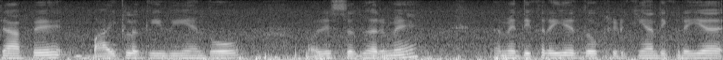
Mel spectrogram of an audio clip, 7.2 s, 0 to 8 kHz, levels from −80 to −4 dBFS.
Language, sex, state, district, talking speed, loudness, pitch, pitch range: Hindi, male, Uttar Pradesh, Jalaun, 165 wpm, -20 LUFS, 115 Hz, 110-120 Hz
